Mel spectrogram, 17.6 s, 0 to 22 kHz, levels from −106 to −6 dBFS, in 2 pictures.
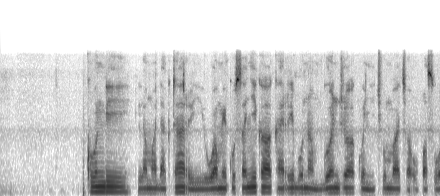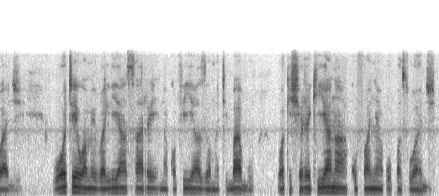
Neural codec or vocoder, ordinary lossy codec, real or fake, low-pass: none; Opus, 32 kbps; real; 7.2 kHz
